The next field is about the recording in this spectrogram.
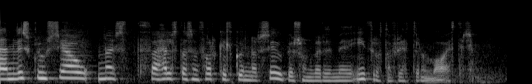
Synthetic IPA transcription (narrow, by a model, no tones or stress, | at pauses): ɛnvɪðskʏlʏmsjaːwnajst̪θaðɦɛlst̪asɛmfɔr̥cʰɛt̪kʏnːaɾ̥sɪːɣʏpœsɔnvɛɾðʏmɛðiːθɾɔwht̪afɾjɛht̪ʏɾnʏma̰wɛ̰ft̪ɪ̥ɾ̥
